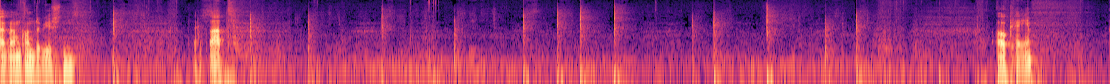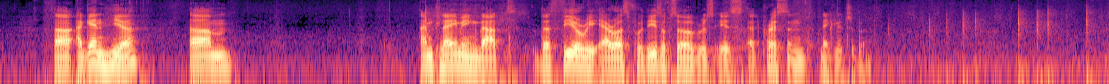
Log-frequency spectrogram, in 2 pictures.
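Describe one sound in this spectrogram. Chalk taps and scratches on a board.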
